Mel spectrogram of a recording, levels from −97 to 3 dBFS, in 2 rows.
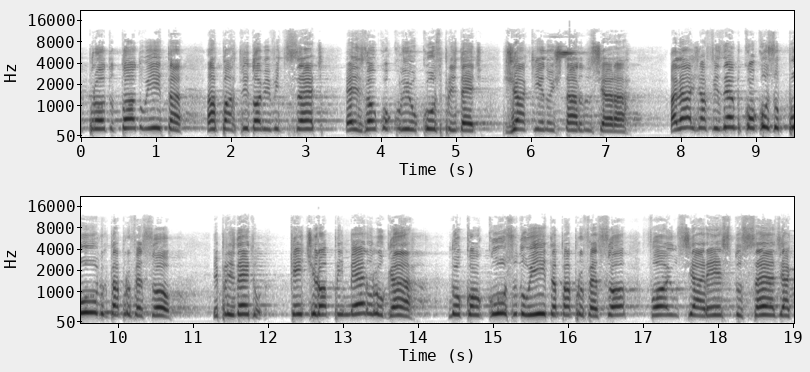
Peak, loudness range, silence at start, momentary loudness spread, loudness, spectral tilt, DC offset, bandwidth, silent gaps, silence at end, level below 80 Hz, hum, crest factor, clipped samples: -6 dBFS; 3 LU; 0 s; 8 LU; -20 LUFS; -3 dB/octave; under 0.1%; 11.5 kHz; none; 0 s; -76 dBFS; none; 14 dB; under 0.1%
